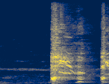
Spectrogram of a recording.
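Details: Adult woman coughing: a harsh, forceful cough, with the start of a second cough at the end.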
